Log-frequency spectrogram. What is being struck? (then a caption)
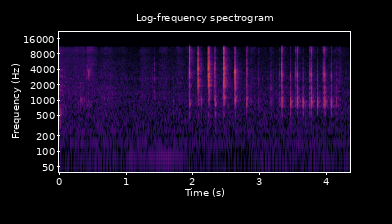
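Plastic game controller. A hollow grey-black plastic Xbox controller is held in both hands while its buttons and sticks are clicked with thumbs and fingertips. After nearly two seconds of faint near-silence, a rapid, uneven run of sharp, bright plastic clicks begins. Each click is dry and stops instantly with no ring.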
